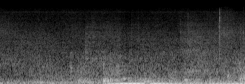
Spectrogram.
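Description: Low steady hum and rumble of room noise, with a louder muffled stretch starting about a second in.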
